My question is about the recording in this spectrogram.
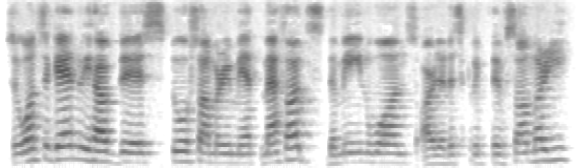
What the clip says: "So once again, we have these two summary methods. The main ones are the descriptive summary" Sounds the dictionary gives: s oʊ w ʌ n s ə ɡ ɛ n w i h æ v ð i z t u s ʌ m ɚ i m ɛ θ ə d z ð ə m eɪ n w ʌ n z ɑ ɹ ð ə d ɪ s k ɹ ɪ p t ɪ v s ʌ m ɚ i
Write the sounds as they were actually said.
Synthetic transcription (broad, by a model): s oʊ w ʌ n s ə ɡ ɛ n w i h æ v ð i s t u s ʌ m ɚ i m ɛ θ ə d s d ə m eɪ n w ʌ n s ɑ ɹ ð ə d ɪ s k ɹ ɪ p t ɪ v s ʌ m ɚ i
